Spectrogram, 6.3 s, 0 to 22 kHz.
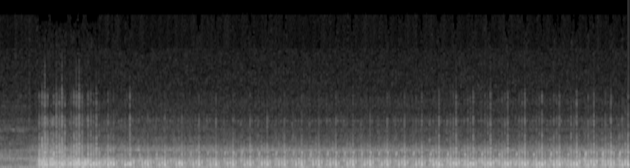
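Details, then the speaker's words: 1999 Toyota Tacoma with random misfire and P0305 code, electronic stethoscope on a known good fuel injector: crisp, even ticking at a steady quick rate over a quiet idle; normal injector clicking. "Okay, that's a good fuel injector."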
